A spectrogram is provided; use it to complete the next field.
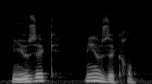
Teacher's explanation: The stress is on the first syllable, on the original word.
